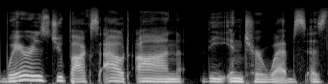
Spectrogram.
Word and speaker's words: JKBX: So we pronounce it Jukebox, but it's spelled JKBX. So think like a stock ticker symbol.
